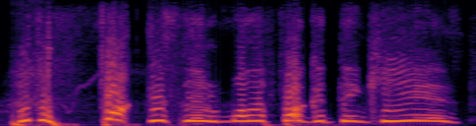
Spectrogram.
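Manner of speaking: very high-pitched indignant rant; retold hot outrage. Dad rants about the kid who cursed at his son, outraged. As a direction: re-enact an outraged outburst, voice shot way up. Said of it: "So I'm hot".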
